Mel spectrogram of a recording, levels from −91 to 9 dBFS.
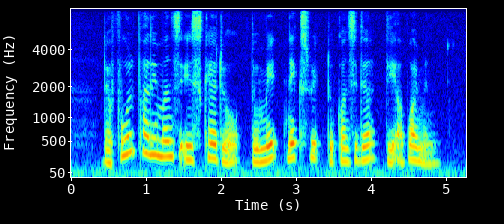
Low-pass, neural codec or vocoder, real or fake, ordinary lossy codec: none; none; real; none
